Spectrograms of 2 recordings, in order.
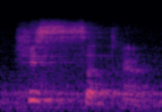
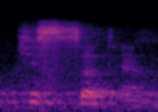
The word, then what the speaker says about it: kissaten: So this is kissaten. Kissaten. Okay, so rather than a long E sound, it's more giving like an extra S.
